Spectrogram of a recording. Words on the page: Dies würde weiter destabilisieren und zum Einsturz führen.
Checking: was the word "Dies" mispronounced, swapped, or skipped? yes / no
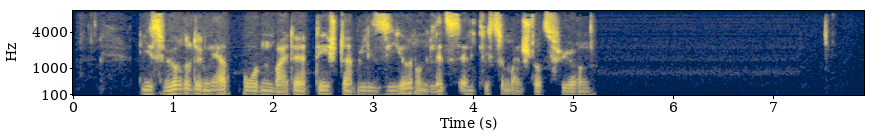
no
